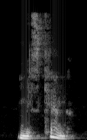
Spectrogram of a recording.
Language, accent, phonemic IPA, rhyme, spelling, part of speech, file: English, Southern England, /mɪsˈkɛn/, -ɛn, misken, verb, LL-Q1860 (eng)-misken.wav
- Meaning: 1. To mistake one for another; mistake in point of knowledge or recognition; misconceive 2. To fail to know; be ignorant or unaware of; appear to be ignorant of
